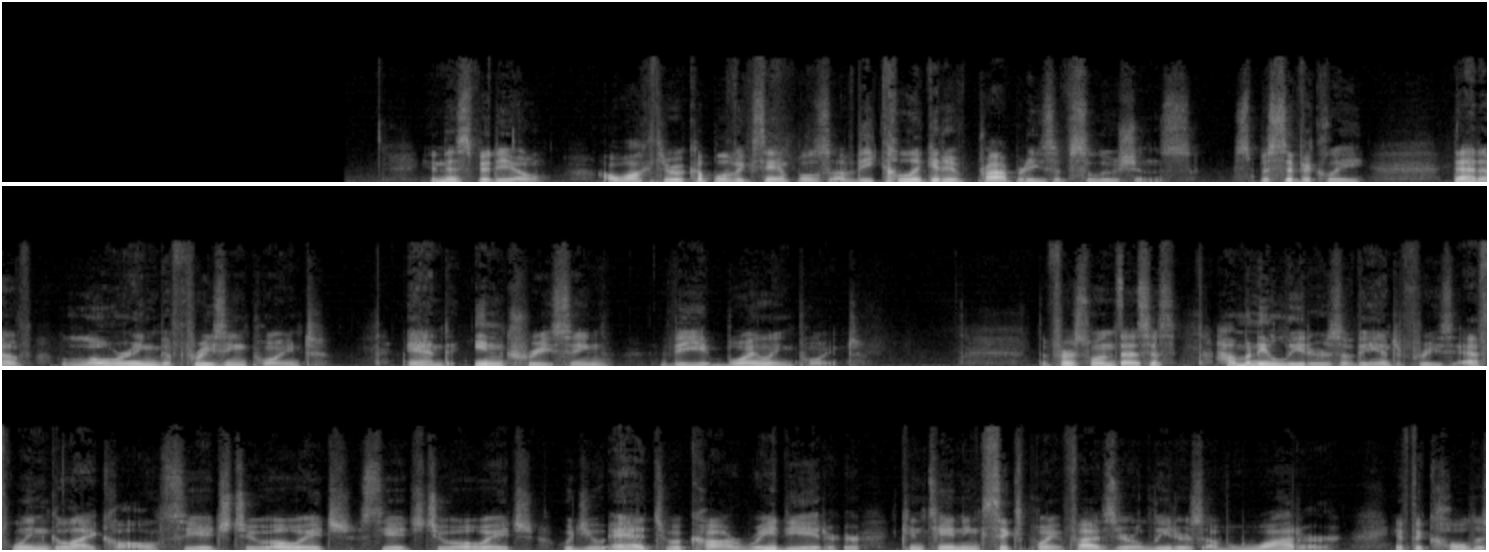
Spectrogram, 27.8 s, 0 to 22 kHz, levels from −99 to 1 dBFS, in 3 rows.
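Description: The audio has two frames out of order faults, from 16.27 to 16.49 s and from 23.74 to 23.91 s. In each, two adjacent blocks play swapped, of about 104 ms each in the first and 78 ms each in the second, which fits runs of roughly 26 ms frames. The result is a brief garbled flutter. Unlike a dropout or a repeated frame, no time is lost and nothing is doubled.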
